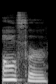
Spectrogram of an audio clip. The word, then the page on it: offer: American English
